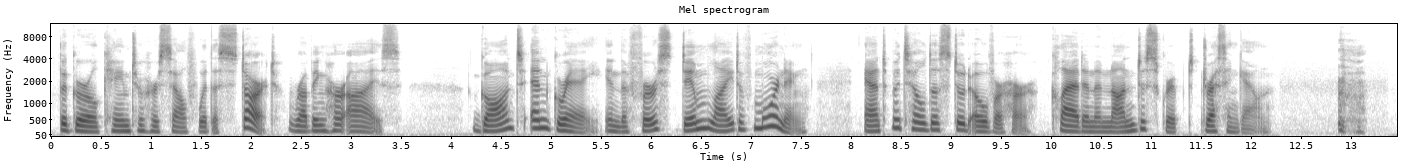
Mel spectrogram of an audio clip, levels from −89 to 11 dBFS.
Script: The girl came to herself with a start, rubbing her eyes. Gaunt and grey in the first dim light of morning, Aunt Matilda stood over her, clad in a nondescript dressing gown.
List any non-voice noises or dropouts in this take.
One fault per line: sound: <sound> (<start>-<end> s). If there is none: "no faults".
sound: cough (12.9-13.2 s)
